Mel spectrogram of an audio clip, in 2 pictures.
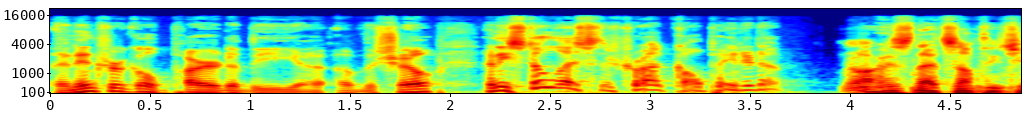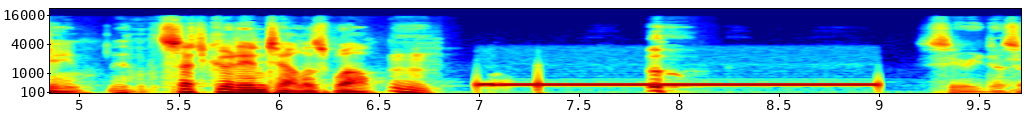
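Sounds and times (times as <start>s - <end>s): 
speech: 0.0s - 6.9s, 7.8s - 8.1s, 9.2s - 9.7s
phone dial tone while placing a call: 7.0s - 9.0s.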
